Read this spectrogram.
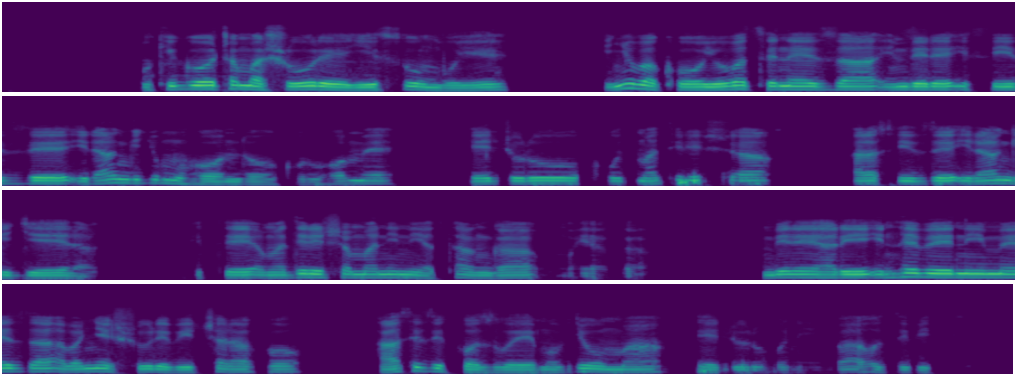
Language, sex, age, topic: Rundi, male, 36-49, education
